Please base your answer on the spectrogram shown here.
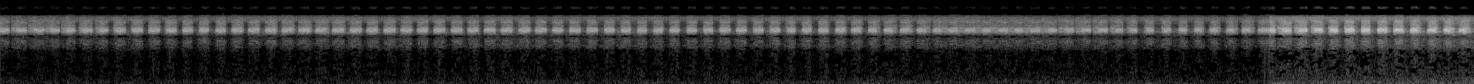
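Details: In Provence, southern France, summer cicadas keep up a harsh high buzzing in rapid even pulses, about three per second; near the end the sound abruptly grows louder and more continuous.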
